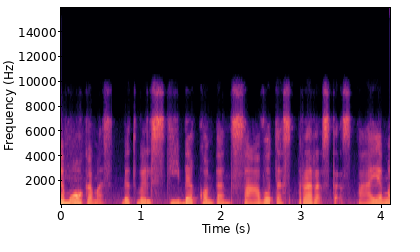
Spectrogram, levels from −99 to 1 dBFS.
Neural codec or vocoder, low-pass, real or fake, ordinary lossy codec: none; 7.2 kHz; real; Opus, 16 kbps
